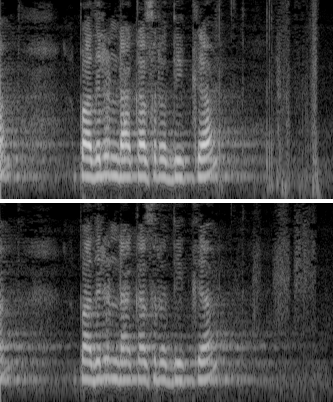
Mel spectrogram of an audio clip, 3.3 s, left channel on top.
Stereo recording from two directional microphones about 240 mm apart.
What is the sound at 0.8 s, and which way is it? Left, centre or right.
A woman's voice, centre.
